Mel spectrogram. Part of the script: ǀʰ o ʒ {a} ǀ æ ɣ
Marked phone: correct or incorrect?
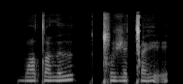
incorrect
